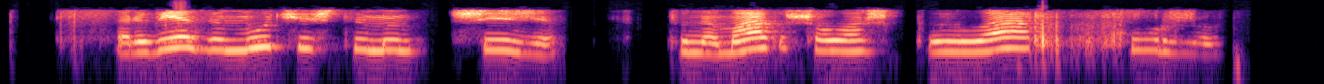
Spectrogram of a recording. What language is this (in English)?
Mari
